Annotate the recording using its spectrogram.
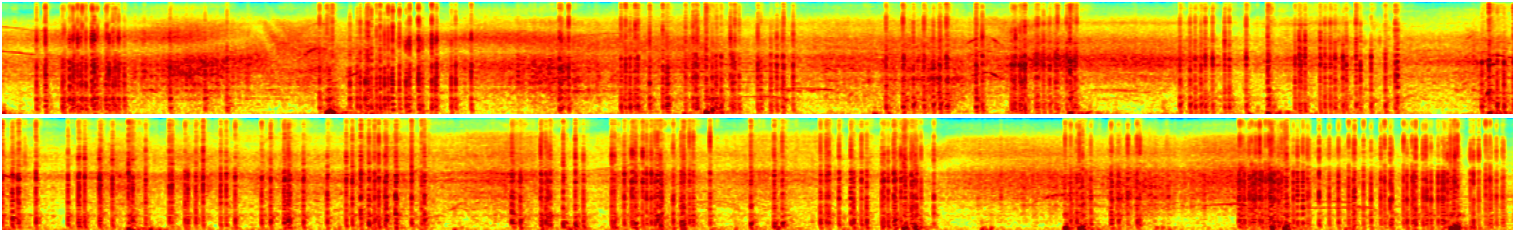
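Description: Large aerial fireworks display: shells bursting in rapid, continuous volleys of bangs and crackle, with crowd voices underneath.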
